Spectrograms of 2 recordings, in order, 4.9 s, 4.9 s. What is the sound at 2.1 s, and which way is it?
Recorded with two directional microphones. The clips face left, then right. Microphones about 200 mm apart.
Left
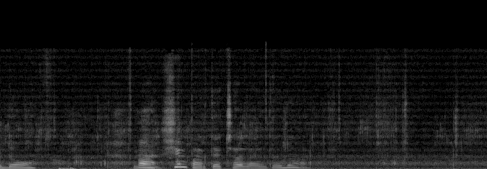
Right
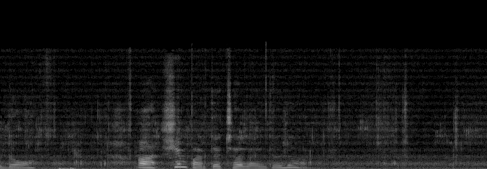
Speech, centre (ahead or behind).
